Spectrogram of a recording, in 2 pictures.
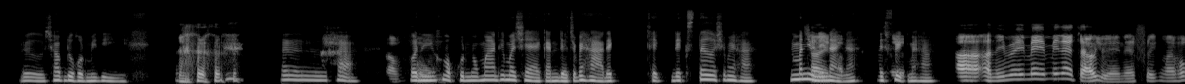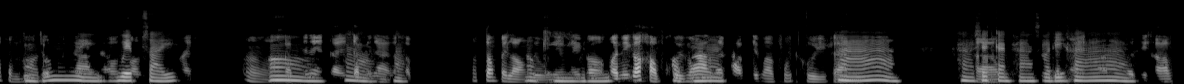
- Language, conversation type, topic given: Thai, unstructured, คุณชอบดูหนังแนวไหน และทำไมถึงชอบแนวนั้น?
- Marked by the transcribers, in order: chuckle; unintelligible speech; tapping; other background noise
